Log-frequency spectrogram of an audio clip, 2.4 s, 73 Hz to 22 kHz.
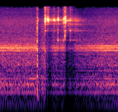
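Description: A hand tool knocks once, then clicks and scrapes in a quick run against the display of a Fieldpiece MR45 refrigerant recovery machine, about a second in: a toughness test of the display that leaves only a little scratch. Underneath, the machine's compressor runs with a steady hum while it recovers refrigerant.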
